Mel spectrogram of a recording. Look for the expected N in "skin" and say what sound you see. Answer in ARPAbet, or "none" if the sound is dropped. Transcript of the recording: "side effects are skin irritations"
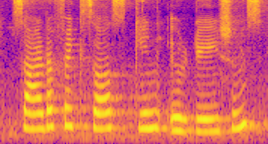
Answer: N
